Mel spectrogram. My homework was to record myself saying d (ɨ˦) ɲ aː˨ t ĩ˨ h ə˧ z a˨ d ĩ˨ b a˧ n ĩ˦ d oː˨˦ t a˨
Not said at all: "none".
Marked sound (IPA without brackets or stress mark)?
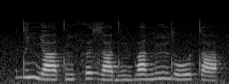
ə˦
